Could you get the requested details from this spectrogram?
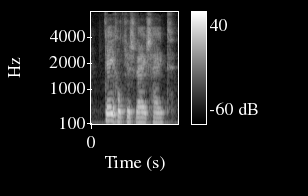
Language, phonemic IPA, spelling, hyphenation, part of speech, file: Dutch, /ˈteː.ɣəl.tjəsˌʋɛi̯s.ɦɛi̯t/, tegeltjeswijsheid, te‧gel‧tjes‧wijs‧heid, noun, Nl-tegeltjeswijsheid.ogg
- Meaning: 1. a proverb or saying that is often printed on tiles, often placed in bathrooms 2. a supposedly wise but platitudinous saying, a platitude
